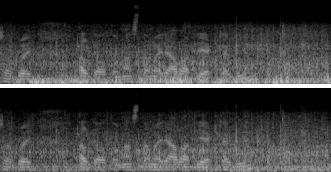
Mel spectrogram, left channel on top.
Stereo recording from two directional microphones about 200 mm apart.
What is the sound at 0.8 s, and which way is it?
Speech, centre (ahead or behind).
